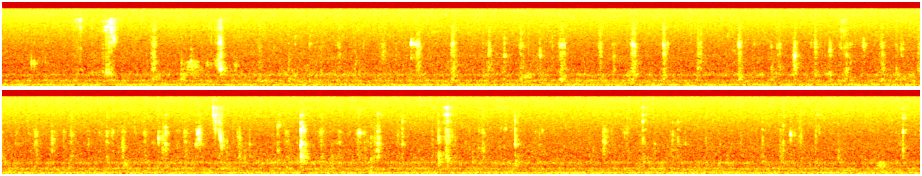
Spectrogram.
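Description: Close-up chewing of a green chili pepper topped with small dried anchovies: faint, irregular crunchy clicks and soft mouth smacks, with a few sharper crunches.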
